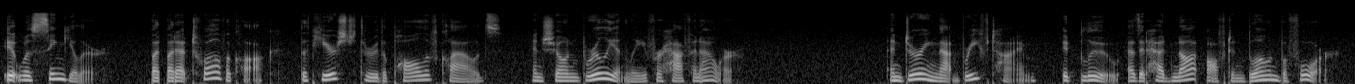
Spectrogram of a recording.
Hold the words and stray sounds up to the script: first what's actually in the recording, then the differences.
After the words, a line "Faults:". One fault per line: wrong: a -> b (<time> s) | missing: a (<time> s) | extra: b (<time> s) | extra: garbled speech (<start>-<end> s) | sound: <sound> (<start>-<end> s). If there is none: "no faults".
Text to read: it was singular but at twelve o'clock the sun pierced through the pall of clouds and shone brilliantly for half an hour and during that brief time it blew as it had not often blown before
it was singular but but at twelve o'clock the pierced through the pall of clouds and shone brilliantly for half an hour and during that brief time it blew as it had not often blown before
Faults:
extra: but (1.7 s)
missing: sun (3.1 s)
